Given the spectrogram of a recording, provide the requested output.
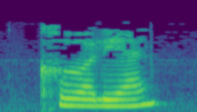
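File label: "可怜", Mandarin Chinese; chinese flashcards; hsk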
